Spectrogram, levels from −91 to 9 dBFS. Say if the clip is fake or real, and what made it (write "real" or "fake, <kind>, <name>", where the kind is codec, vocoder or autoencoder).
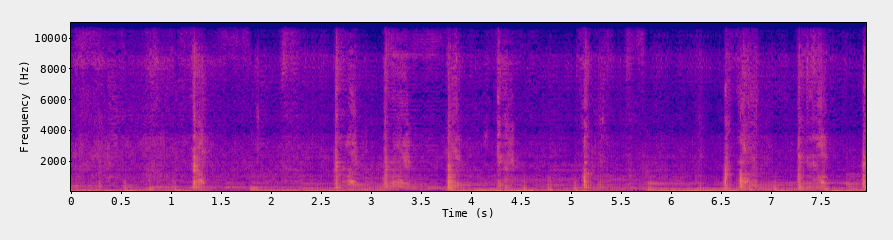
fake, vocoder, Vocos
